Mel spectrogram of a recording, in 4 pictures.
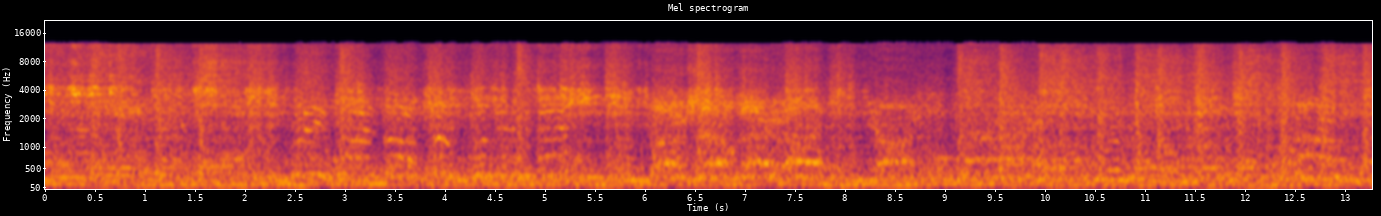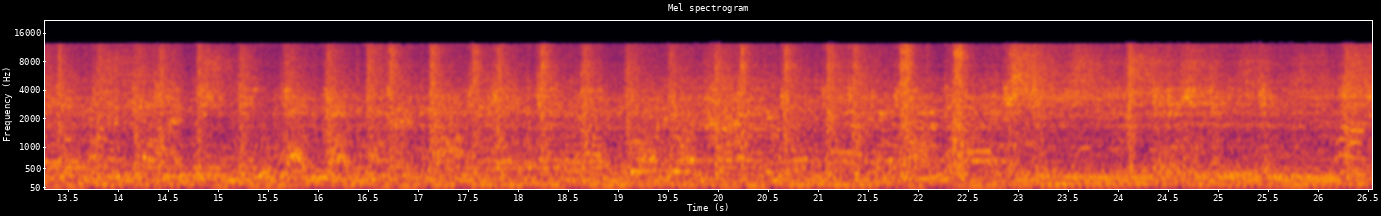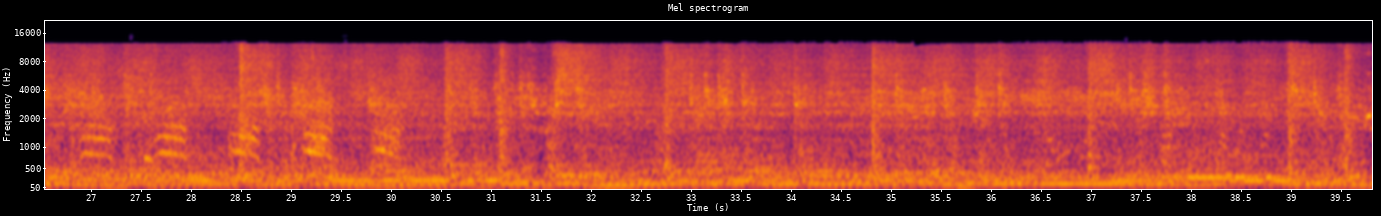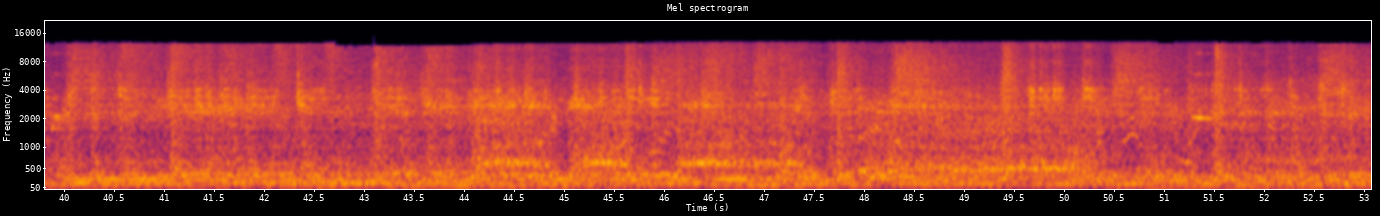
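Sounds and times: distorted electric guitars: 0.0s - 53.0s
drum kit: 0.0s - 53.0s
live heavy rock band: 0.0s - 53.0s.

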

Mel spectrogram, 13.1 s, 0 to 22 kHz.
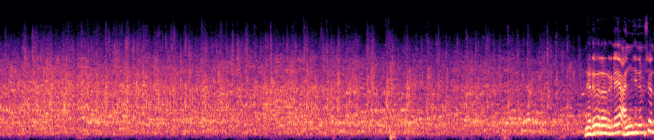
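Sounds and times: audience applauding: 0.0s - 12.6s.

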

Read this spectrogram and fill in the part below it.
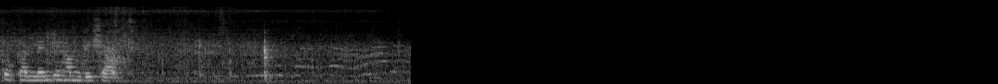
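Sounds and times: pan sizzling: 0.0s - 4.1s
wooden spoon stirring in wok: 0.0s - 4.1s.

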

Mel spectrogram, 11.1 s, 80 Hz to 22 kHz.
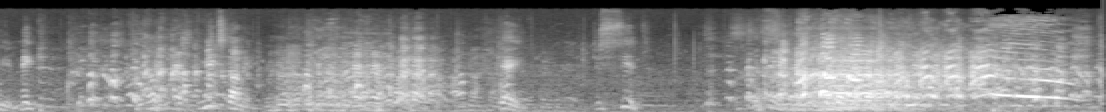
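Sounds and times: people laughing: 0.7s - 5.2s, 7.0s - 11.0s
high cackling laugh: 7.1s - 11.0s.

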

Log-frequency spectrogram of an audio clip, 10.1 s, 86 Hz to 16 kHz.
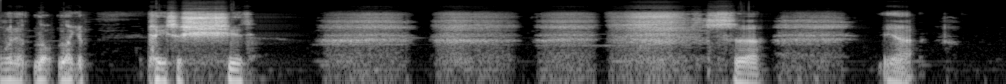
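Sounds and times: man breathing heavily: 3.1s - 8.7s.

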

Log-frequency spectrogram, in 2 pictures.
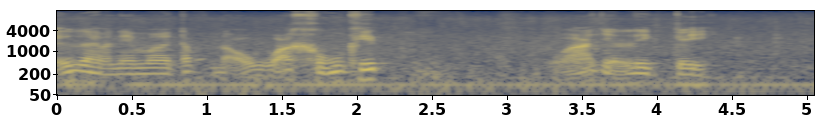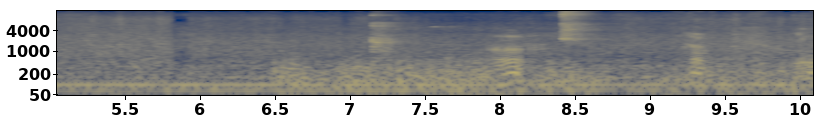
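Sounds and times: choppy sea washing: 0.0s - 10.0s
wind buffeting microphone: 0.0s - 10.0s.

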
